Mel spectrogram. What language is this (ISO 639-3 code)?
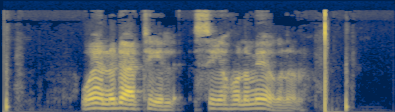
swe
